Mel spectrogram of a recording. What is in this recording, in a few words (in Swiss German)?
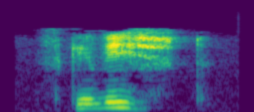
"gewicht", alsace; peche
